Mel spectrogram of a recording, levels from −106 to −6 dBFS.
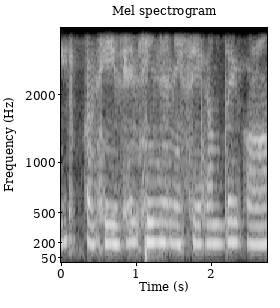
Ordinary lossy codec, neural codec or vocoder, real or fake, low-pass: none; codec, 16 kHz, 4 kbps, X-Codec, HuBERT features, trained on LibriSpeech; fake; 3.6 kHz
